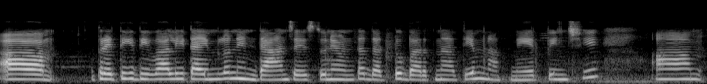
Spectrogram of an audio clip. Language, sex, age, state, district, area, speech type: Telugu, female, 18-30, Andhra Pradesh, Guntur, urban, spontaneous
